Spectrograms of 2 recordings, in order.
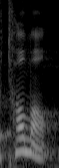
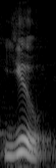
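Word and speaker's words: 友: is the character for tomo and Tomodachi so I looked it up Tomo is the Japanese pronunciation of this character it means friend and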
